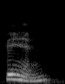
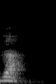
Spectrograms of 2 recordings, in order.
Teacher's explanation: the voiceless TH is like in thin, and the voiced TH is the, as in the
